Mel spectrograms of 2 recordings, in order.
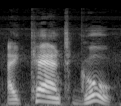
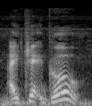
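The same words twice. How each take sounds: First: The T in can't is released audibly. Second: The T in can't is held, not released. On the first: "Itu contoh yang dilutupkan" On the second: "huruf T-nya ditahan"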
